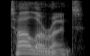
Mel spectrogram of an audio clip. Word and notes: tolerant: tάlərənt; タララント

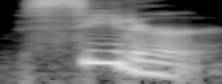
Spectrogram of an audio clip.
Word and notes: cedar: síːdə r; スィーダァ

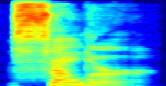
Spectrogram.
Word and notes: cellar: sélə r; セラァ

